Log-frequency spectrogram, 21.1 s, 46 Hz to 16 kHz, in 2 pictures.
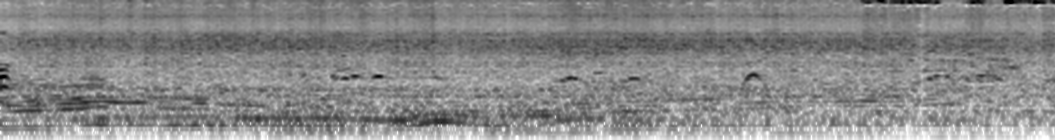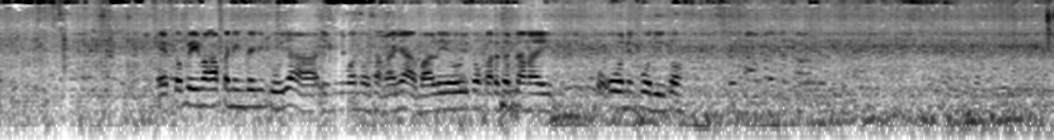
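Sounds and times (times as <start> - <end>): traffic: 0.0 - 21.0
vehicle engine running: 0.0 - 21.0
faint voices: 2.9 - 21.0.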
